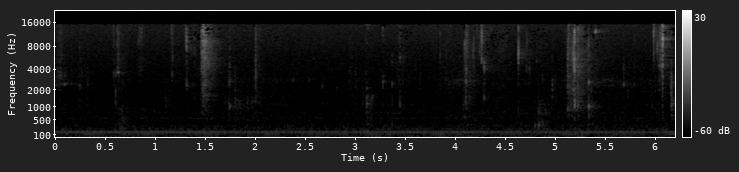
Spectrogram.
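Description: Someone sips cough syrup: small wet slurps, lip smacks and swallowing clicks scattered over a few seconds, with a steady low hum underneath and no talking.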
